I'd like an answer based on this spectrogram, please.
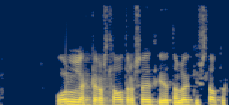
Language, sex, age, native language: Icelandic, male, 40-49, Icelandic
